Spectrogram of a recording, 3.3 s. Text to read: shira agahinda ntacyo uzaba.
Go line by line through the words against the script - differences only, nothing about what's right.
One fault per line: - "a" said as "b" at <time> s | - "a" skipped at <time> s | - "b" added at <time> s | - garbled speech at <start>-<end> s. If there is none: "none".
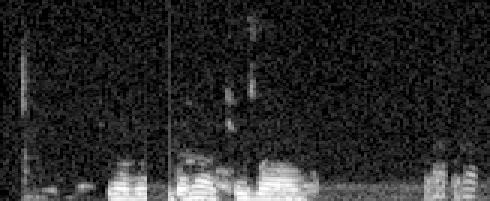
none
